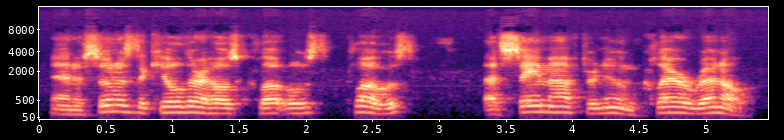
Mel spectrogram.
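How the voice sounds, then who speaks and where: Speaking at a medium speed, a man talks. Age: 60s. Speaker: former pub owner. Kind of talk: interview. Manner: hesitant, many fillers.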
